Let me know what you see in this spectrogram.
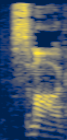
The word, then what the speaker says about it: Smaug: Smaug. I'm going to call him Smaug because that is the appropriate pronunciation. – So none of this Smaug business.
